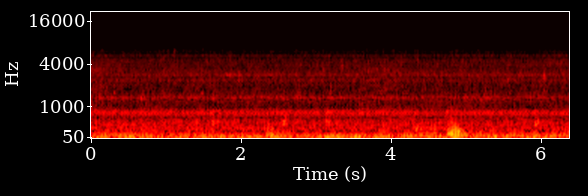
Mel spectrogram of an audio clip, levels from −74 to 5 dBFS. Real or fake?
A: fake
